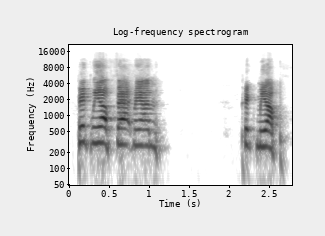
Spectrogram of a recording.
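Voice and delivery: very high, loud, pushy dog voice. Playing with the dog and voicing what it thinks: voicing the dog Clyde. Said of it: "He's like".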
